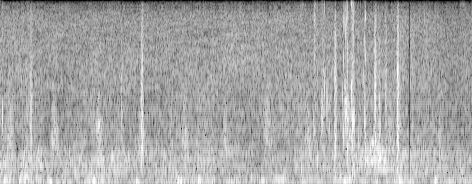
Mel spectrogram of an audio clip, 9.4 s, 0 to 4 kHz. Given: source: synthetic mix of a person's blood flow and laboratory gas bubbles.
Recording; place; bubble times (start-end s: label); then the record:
Doppler ultrasound of blood flow; subclavian vein
0.00-0.09 s: bubbles
0.40-0.68 s: bubbles
5.99-6.12 s: bubbles
6.25-6.66 s: bubbles
6.82-7.21 s: bubbles
7.26-7.37 s: bubbles
9.19-9.32 s: bubbles
From the record:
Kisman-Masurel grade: 221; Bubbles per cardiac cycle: several, 3 to 8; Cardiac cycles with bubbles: 10 to 50%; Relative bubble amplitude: barely perceptible (0.100 to 0.250); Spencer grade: 2 (many but less than half of the cardiac periods contain bubble signals, singularly or in groups); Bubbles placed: anywhere in the cardiac cycle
